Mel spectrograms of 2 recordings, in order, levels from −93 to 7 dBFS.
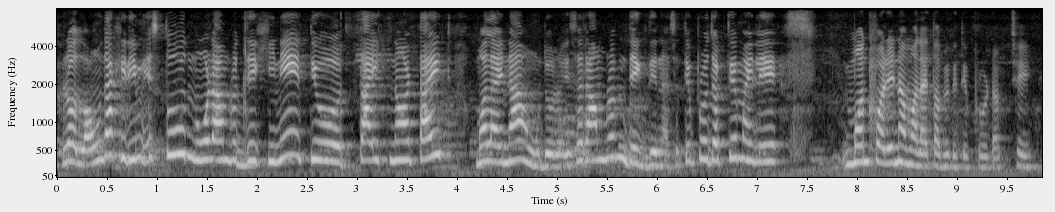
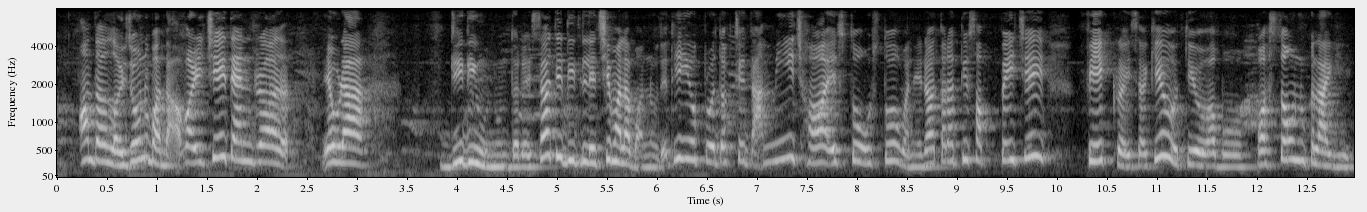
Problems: constant background noise, continuous background conversations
